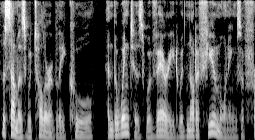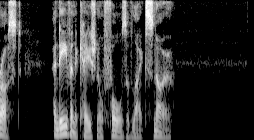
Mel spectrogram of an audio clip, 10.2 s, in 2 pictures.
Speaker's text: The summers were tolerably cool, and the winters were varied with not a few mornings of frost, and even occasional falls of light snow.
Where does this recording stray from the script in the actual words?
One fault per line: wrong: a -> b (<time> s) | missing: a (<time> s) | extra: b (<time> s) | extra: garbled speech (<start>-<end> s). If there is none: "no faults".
no faults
